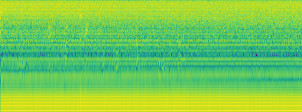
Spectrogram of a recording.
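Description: Loud, steady electrical hum and hiss: a deep drone with several fixed tones above it and an even hiss over it, cutting off suddenly near the end.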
